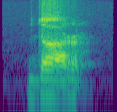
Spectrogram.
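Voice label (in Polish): "dar", Kurpie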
